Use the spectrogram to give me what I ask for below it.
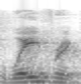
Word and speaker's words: Waverek: say your last name yes it's werick it's a it's a well-known polish name all right well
